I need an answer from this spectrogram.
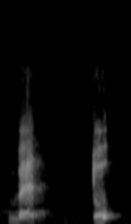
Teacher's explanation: jadi langsung suaranya ke ta suara lamnya hilang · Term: idghamkan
